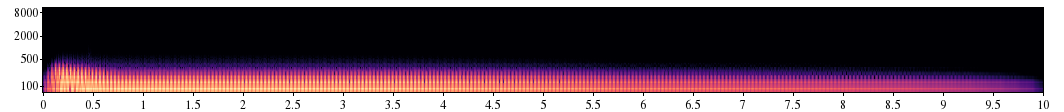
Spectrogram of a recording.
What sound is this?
LF bass 5
Playing around with FM synthesis. Low frequency tones. Rendered on SoundForge 7
low-frequency, bass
